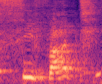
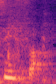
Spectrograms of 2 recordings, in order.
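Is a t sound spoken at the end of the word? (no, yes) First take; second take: yes; no. First: The word ends with a pronounced t sound. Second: The word ends on a vowel, no t. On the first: The speaker calls it wrong. "au lieu de dire Sifat" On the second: The speaker calls it right. "ils prononcent Sifa"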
